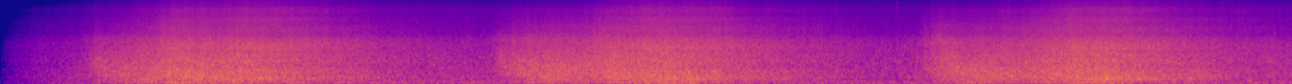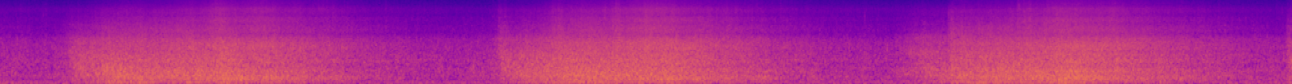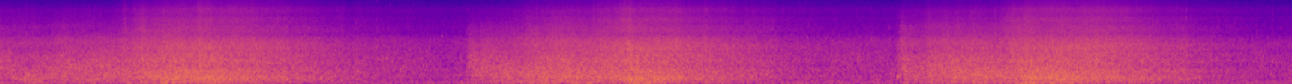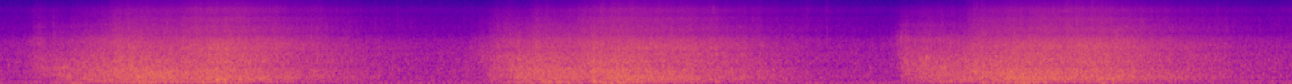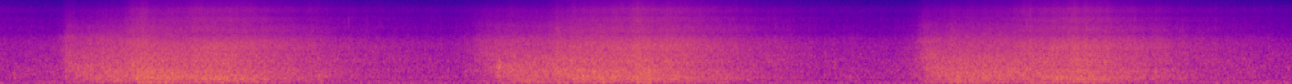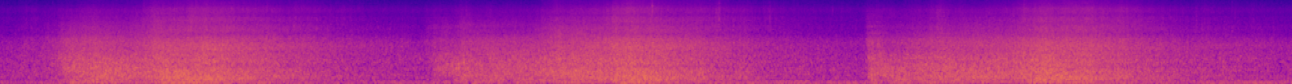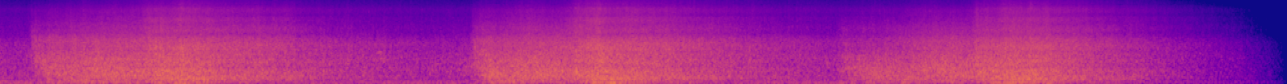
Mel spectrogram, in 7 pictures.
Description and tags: Fieldrecording of waves on fjord from the
island of Bastoy.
